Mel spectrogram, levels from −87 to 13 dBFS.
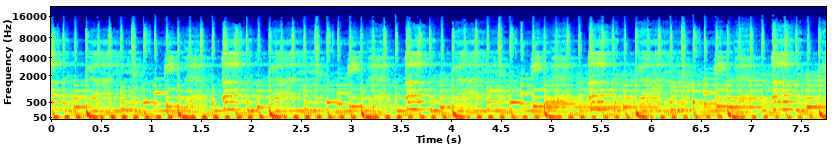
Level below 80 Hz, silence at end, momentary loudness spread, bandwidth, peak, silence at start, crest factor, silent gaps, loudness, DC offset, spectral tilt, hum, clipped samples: -14 dBFS; 0 s; 3 LU; 13.5 kHz; 0 dBFS; 0 s; 10 dB; none; -12 LUFS; under 0.1%; -6 dB/octave; none; under 0.1%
